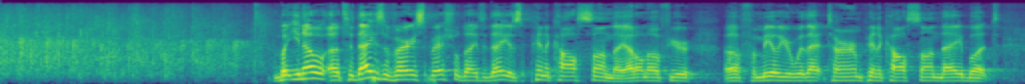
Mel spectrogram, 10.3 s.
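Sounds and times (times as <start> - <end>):
crowd applauding: 0.0 - 2.8
speech: 2.7 - 10.1.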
